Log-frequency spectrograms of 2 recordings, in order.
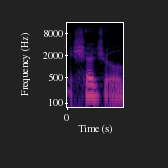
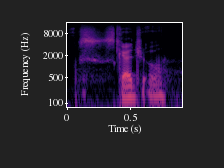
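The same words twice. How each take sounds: First: It is said in a British pronunciation. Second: It is said in a non-British pronunciation. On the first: "Brits, right? They say schedule" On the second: "I'm schedule"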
